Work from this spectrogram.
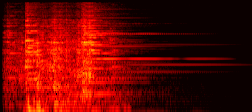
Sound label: Knight Axe Equip; Weapons; Enemy; Axes; Snc Knight Axe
